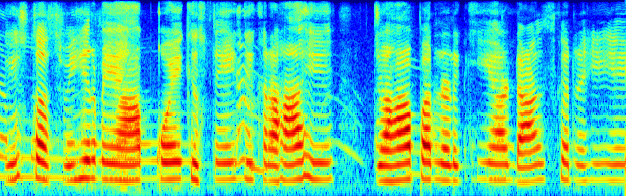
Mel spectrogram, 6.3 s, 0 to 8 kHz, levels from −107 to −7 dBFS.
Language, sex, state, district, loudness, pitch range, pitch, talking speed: Hindi, female, Madhya Pradesh, Bhopal, -18 LUFS, 245-265 Hz, 255 Hz, 155 wpm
